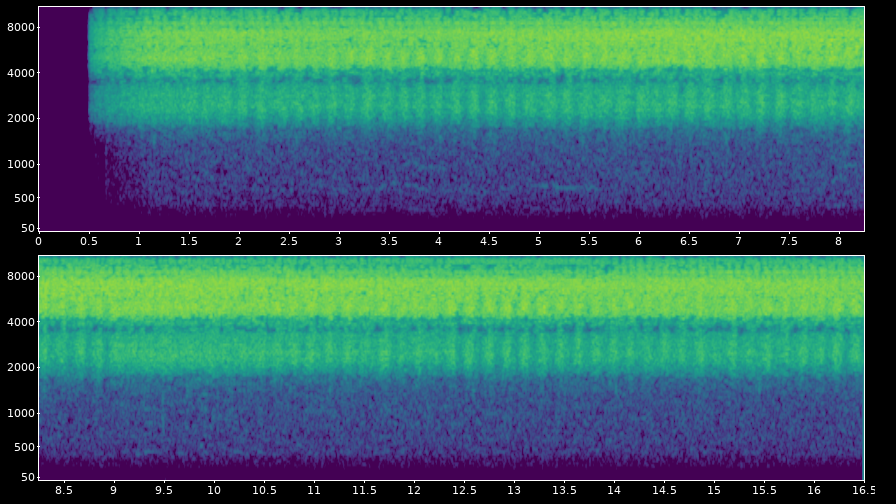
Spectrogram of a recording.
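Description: A cricket gives a steady, high, shimmering trill of rapid pulses that runs without pause.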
